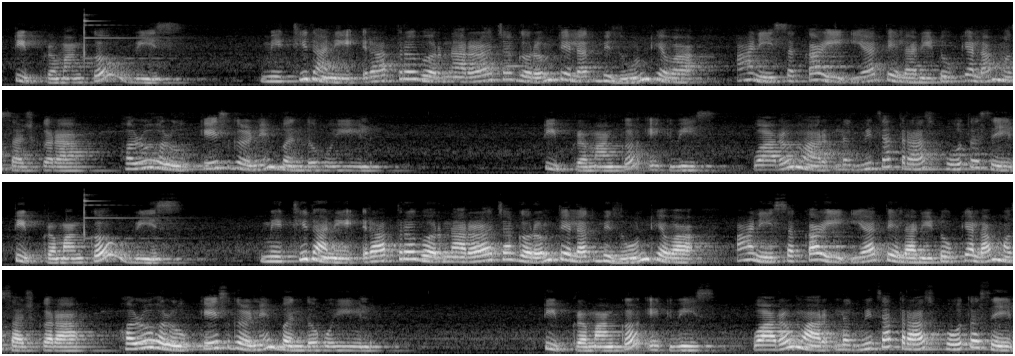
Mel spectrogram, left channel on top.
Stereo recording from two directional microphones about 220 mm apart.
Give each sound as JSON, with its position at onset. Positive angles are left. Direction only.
{"t": 0.1, "sound": "a woman's voice", "side_deg": -20}
{"t": 15.5, "sound": "a woman's voice", "side_deg": -20}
